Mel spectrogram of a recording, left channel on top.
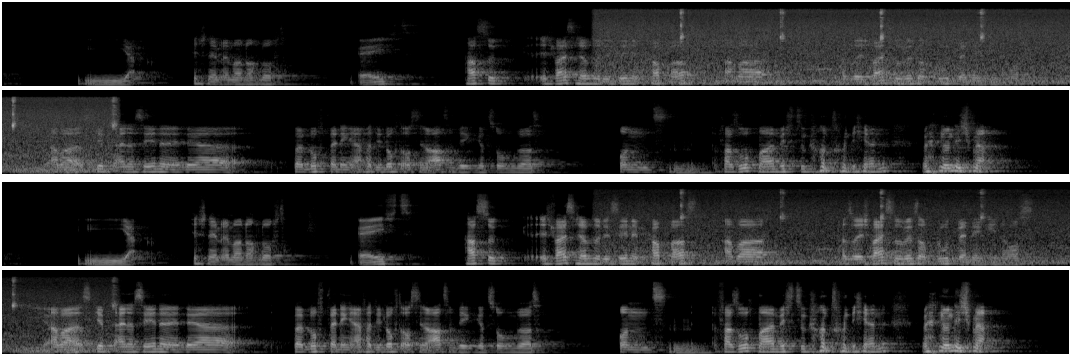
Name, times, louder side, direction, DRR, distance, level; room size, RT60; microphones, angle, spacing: voice 1, 0.8-1.4 3.6-4.1 10.8-11.5 17.4-17.7, right 4 dB, 85° right, 7 dB, 0.7 m, -41 dB
voice 2, 1.9-2.8 4.6-5.0 5.3-6.9 7.2-7.6 8.4-10.3 11.1-13.0 13.6-16.1 16.9-17.3 17.8-20.5, right 3 dB, 50° right, 6 dB, 1.2 m, -33 dB
sound 1, 5.9-11.9, left 5 dB, 20° left, 0.4 m, -36 dB
18.5 x 13.0 x 4.4 m, 0.91 s
head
